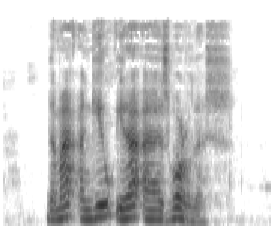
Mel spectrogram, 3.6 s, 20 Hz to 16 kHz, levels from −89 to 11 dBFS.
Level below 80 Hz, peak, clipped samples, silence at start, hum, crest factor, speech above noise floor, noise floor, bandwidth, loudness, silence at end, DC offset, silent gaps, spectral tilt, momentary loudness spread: -62 dBFS; -4 dBFS; under 0.1%; 0.65 s; none; 18 dB; 49 dB; -69 dBFS; 11.5 kHz; -19 LUFS; 0.6 s; under 0.1%; none; -5.5 dB/octave; 17 LU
